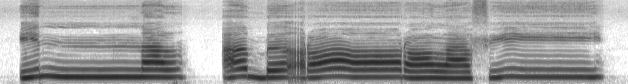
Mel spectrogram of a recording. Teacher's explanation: Fi kita baca panjang dua harakat karena di depannya terdapat huruf ya sukun atau ya mati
